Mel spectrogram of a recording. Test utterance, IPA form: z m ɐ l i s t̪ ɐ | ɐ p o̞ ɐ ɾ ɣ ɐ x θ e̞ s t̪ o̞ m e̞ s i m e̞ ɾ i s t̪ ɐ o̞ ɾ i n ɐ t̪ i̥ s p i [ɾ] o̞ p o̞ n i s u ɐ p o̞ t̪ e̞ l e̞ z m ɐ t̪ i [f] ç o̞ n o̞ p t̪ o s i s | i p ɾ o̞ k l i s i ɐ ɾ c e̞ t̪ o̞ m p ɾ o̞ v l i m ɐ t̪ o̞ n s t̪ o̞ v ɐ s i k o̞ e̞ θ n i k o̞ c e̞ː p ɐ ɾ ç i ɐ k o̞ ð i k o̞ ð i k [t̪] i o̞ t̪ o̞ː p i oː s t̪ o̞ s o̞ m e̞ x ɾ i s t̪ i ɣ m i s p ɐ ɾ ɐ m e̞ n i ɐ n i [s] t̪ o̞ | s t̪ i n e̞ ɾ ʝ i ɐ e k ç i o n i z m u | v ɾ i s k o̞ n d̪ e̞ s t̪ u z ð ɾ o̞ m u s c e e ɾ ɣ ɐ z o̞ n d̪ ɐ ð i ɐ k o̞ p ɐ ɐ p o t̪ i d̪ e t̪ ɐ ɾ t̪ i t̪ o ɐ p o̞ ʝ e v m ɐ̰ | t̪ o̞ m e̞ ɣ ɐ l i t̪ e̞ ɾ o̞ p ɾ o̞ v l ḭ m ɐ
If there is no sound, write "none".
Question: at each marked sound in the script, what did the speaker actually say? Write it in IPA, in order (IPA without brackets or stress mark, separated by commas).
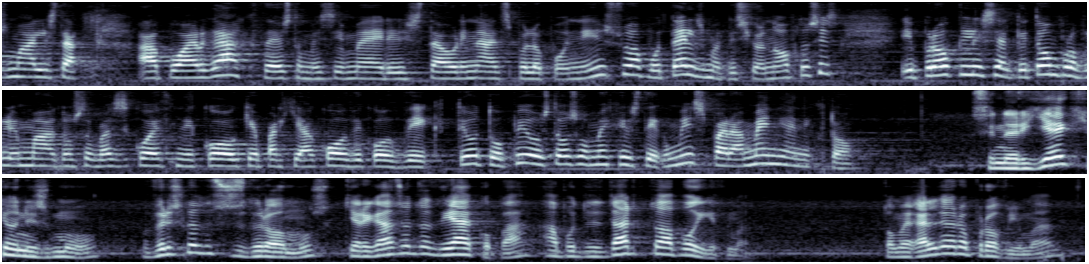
l, s, t̪, x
